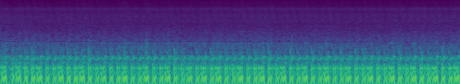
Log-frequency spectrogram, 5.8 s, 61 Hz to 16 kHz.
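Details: Mitsubishi Evo built to 700 hp, first start after rebuild with coolant freshly vacuum-filled: deep, loping idle with an uneven thump about four times a second, like one cylinder is dead; an unplugged injector causing a misfire.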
